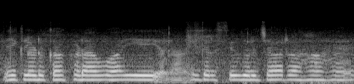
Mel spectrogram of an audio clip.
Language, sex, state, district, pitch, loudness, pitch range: Hindi, female, Haryana, Rohtak, 210 Hz, -14 LUFS, 210-215 Hz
